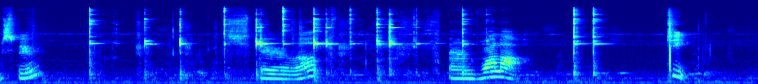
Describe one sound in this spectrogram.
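A metal spoon clinks against a ceramic mug.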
